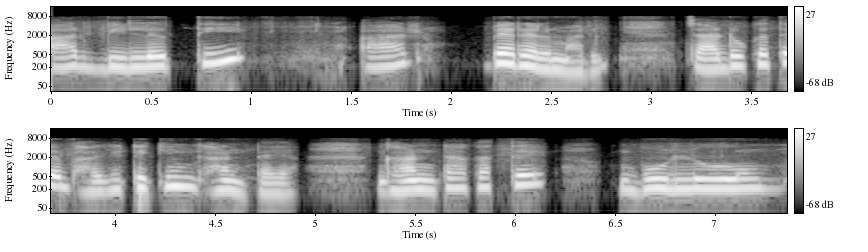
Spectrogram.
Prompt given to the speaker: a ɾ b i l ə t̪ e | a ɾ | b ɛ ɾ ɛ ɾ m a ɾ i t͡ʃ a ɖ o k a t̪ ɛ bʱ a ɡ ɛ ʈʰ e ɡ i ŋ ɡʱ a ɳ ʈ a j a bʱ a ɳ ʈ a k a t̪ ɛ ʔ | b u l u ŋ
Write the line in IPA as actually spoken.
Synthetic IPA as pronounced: a ɾ b i l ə t̪ i | a ɾ | b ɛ ɾ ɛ l m a ɾ i t͡ʃ a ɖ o k a t̪ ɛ bʱ a ɡ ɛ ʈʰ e k i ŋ ɡʱ a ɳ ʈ a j a ɡʱ a ɳ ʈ a k a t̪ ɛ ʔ | b u l u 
